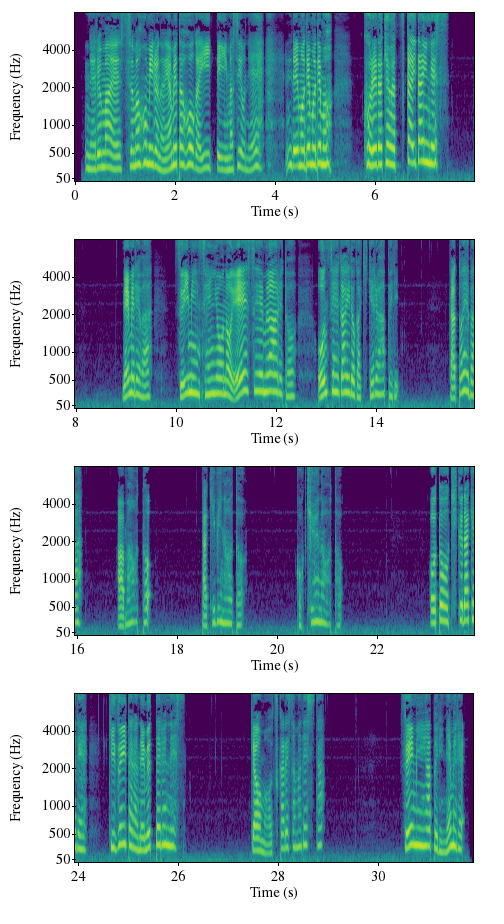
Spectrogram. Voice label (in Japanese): ストレートナレーション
